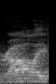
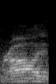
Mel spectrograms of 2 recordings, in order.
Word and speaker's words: Raleigh: kind of rooted here in Raleigh because Pat's grandmother, for example, went to Emeritus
